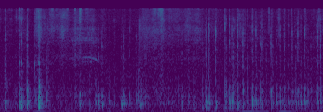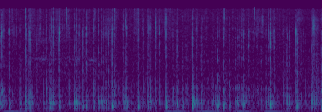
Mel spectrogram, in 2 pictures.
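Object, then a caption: Small rigid cardboard box. Fingertips and short nails tap rapidly on a small, rigid, hollow black cardboard gift box with a white label, held up close. The result is a quiet, dry, continuous patter of soft clicks with a faint hollow thud and brief crinkly highs, each tap dying away almost instantly.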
